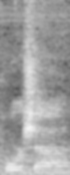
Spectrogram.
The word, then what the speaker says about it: Porsche: we found out that like it's supposed to be porsha you know and then like everyone started changing to porsche yeah i'm curious about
